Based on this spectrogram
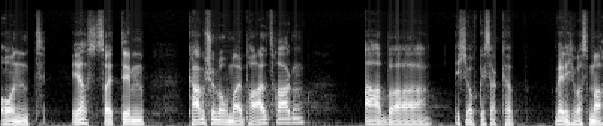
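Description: A man talks very slowly in a very deep, low pitch, with fairly even intonation, very even loudness and long, frequent pauses. The background is quiet. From Germany, Munich; Germany. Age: 30s. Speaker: former professional footballer. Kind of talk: interview; interview answer. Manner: hesitant with many fillers. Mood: relaxed, reflective. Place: studio. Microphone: lapel.

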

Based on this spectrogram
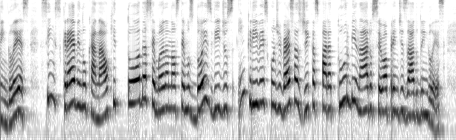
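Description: A Brazilian accent at a fairly slow pace over a quiet background. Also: woman. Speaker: English teacher. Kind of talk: online tutorial. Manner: animated. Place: studio. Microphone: lapel.

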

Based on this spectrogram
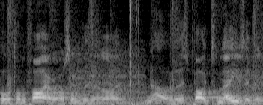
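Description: A man talks at a very fast pace with ordinary pitch variation, clear music playing in the background. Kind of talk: interview answer. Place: garage. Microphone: lapel.

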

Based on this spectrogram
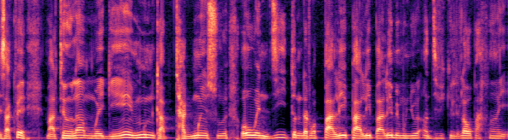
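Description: Over a quiet background, a man with a Haitian accent speaks at a fairly slow pace in a dark, mellow tone with monotone, flat intonation. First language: Haitian Creole (speaking French). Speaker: news video host. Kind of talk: news commentary. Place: studio. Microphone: studio mic.

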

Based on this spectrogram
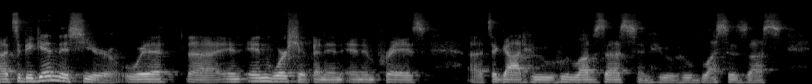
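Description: A man at a fairly slow pace, fairly even intonation, quiet background. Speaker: pastor. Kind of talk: worship welcome and announcements. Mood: warm, smiling. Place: home room. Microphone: webcam.

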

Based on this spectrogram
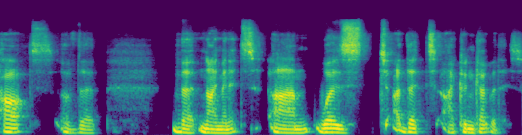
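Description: A man's fairly low voice at a fairly slow pace, with ordinary pitch variation. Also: quiet background. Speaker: remote guest. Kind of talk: interview answer. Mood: earnest, reflective. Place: home room. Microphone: video call.

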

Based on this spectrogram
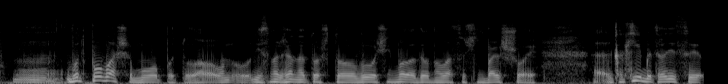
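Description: At a moderate pace, a man talks in a fairly low pitch with a dark, mellow, somewhat breathy tone and ordinary pitch variation. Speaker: talk show host. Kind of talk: interview. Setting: tea house. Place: cafe.

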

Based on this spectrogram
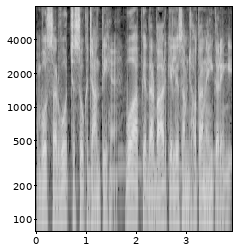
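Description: With faint music in the background, a man speaks at a moderate pace in a very deep, low pitch, the sound dry with no echo. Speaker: spiritual teacher. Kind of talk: storytelling talk. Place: studio.

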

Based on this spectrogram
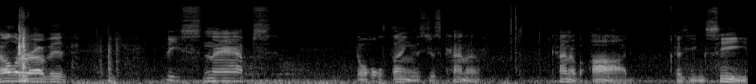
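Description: Very wide pitch swings in a man's voice, light background noise behind. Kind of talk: show-and-tell commentary. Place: garden. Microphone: camera far.

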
